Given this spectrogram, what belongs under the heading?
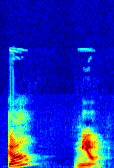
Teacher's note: Es una palabra que tiene este golpe de voz, esta sílaba tónica en la última de las sílabas, es una palabra aguda, termina en N, por lo que habría que acentuarla.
